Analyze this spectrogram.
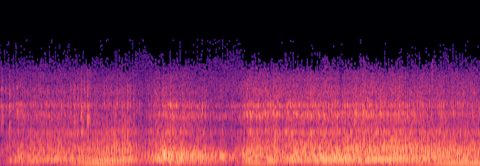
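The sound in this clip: Car engine running as the car starts to drive off, a steady low-to-mid rumbling hum that shifts briefly in the middle, then settles into an even drone.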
